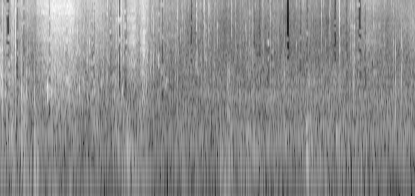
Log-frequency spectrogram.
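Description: Water sloshing and lapping against a fishing kayak's hull, with small knocks and clicks from the boat and gear, and a hissing splash from about half a second to two seconds in.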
